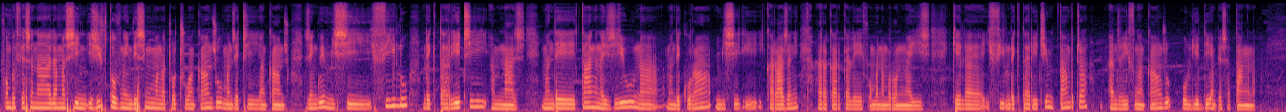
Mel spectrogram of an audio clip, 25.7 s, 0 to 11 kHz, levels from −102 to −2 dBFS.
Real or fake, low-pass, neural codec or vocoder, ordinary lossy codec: real; 9.9 kHz; none; none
